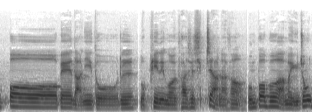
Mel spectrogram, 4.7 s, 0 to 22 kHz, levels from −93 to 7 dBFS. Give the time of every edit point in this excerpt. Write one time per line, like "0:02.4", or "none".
0:02.1
0:03.7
